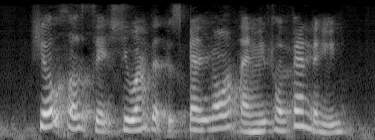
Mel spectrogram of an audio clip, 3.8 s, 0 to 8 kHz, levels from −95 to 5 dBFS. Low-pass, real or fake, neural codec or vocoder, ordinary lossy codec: 7.2 kHz; fake; codec, 16 kHz, 1 kbps, FreqCodec, larger model; AAC, 48 kbps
